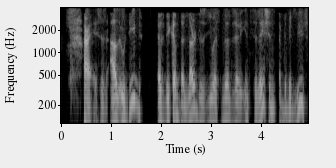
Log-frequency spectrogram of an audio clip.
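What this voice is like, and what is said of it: Put-on accent while reading. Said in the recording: “I kind of like this accent. I might do it more often.”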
